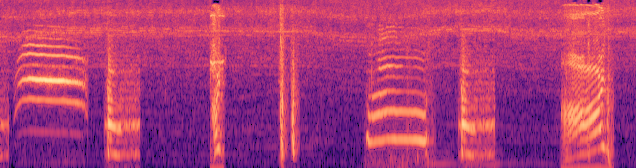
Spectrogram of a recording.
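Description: Domestic cat meowing repeatedly: about five short calls with quiet gaps between them, some arching and some rising steeply in pitch. There is a sharp click near the middle.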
